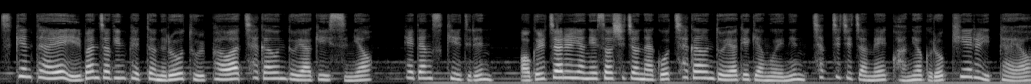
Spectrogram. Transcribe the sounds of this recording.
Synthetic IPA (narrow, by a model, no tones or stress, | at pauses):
sʰɯ̥kʰe̞ntʰae̞iɭband͡ʑʌɡinpʰe̞tʰʌnɯɾotoɭpʰawat͡ɕʰaɡaundojaɡiːs͈ɯmjʌ | he̞daŋsʰɯ̥kʰiɭdɯɾɯn | ʌɡɯɭt͡ɕ͈ʌɾɯɭjaŋesʰʌɕʰid͡ʑʌnɦaɡot͡ɕʰaɡaundojaɡekjʌŋue̞nɯnt͡ɕʰak̚t͡ɕ͈id͡ʑid͡ʑʌme̞kwaŋjʌɡɯɾokʰie̞ɾɯɭitʰajo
